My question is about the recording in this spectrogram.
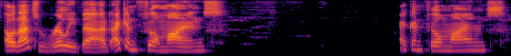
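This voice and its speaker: A woman's voice: medium pitch, fairly even intonation, slow, a bit bright, no echo. A woman in her thirties chatting casually and rambling on a live stream from her room at home, filling her talk with "like". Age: 30s. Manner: rambling, heavy use of "like".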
